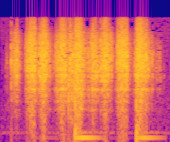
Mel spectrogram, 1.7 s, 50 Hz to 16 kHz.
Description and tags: Hitting a shekere
with the palm of hand. Recorded as 22khz
handmade, gourd, shaker, invented-instrument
